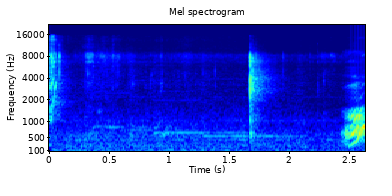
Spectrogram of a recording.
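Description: Soft wet clicks and small squishy pops from store-bought slime being poked and popped, a couple of sharp snaps spaced apart, then a gooey squelch at the end, close and quiet.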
